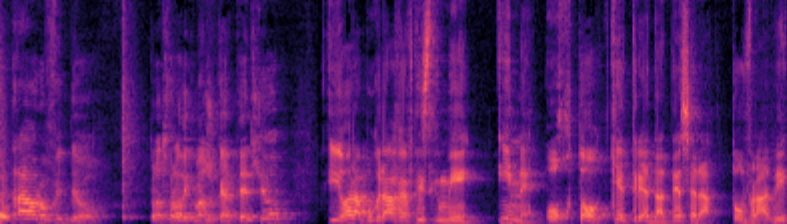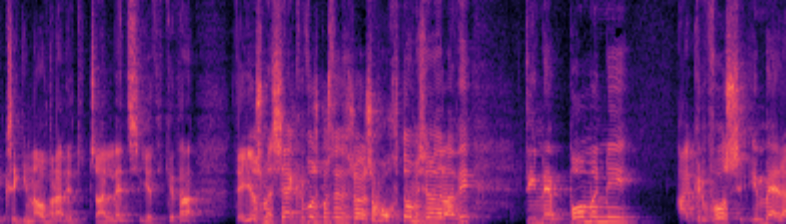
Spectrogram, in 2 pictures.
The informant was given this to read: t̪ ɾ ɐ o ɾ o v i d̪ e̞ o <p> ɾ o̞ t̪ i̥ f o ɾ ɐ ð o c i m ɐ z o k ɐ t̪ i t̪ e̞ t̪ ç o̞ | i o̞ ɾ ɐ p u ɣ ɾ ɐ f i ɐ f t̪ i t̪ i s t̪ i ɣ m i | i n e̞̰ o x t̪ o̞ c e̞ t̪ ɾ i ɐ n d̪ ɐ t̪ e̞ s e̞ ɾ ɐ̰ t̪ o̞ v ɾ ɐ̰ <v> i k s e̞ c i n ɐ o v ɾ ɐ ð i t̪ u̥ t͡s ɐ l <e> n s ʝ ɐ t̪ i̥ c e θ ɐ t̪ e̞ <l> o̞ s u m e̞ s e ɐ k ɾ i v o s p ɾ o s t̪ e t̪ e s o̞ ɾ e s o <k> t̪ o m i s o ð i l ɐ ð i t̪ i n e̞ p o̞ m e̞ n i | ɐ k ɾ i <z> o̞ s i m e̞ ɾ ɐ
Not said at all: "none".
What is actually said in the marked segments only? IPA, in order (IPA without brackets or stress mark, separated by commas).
p, ð, e, ʎ, x, v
